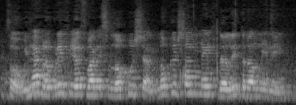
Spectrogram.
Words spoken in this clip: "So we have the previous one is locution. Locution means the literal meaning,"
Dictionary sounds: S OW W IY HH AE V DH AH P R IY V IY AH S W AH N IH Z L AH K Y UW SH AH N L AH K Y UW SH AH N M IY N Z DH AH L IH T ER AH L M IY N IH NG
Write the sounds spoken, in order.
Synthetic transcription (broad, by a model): S OW W IY HH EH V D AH B R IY F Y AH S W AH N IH S L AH K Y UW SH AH N L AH K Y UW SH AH N M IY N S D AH L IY T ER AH L M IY N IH NG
